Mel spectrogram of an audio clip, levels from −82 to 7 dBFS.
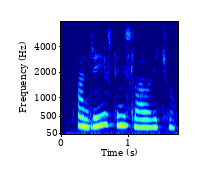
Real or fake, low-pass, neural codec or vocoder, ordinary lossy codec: real; 7.2 kHz; none; MP3, 64 kbps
